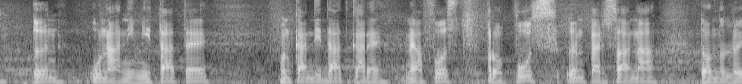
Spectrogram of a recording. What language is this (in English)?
Romanian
